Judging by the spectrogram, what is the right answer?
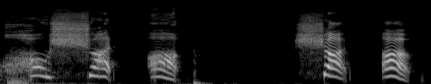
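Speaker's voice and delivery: high, slow, crying-out "shut up"; can't believe what you just read; stunned disbelief. Real, not acted. Reacting to shocking chat fact.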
